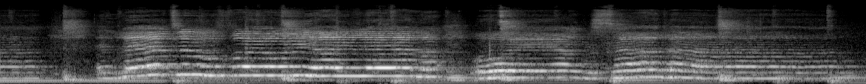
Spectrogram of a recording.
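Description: Young girls singing a song together into handheld microphones, amplified over a PA, in phrases of long held notes that glide between pitches.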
